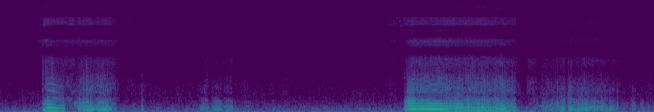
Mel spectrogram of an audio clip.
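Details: Sleeping cavapoo snoring loudly: uneven snorting snores on breathing in, with softer sounds between, over faint background hiss.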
